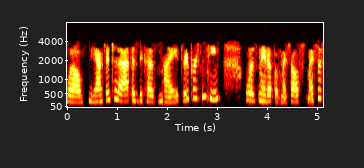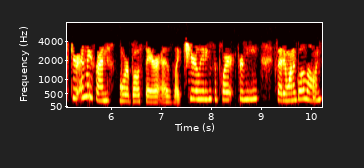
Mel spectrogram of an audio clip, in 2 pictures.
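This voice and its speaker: With an American accent, a woman speaks in a high pitch with lively intonation. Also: moderate pace, very even loudness. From Illinois, US Midwest. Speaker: caller. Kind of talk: voicemail message. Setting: phone call.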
